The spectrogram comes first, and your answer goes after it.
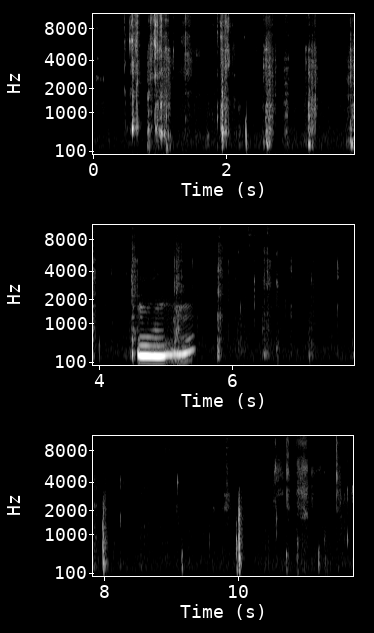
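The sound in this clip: Crunchy chewing of potato chips right after a ramen meal: many sharp, dry crunches in an irregular rhythm, fairly loud and close, continuing through the whole stretch.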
